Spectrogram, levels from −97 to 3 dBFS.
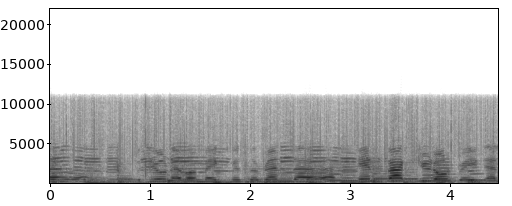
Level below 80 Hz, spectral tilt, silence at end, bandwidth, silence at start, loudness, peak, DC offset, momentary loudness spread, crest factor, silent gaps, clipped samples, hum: -52 dBFS; -4.5 dB/octave; 0 s; 11.5 kHz; 0 s; -20 LUFS; 0 dBFS; under 0.1%; 10 LU; 20 dB; none; under 0.1%; none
